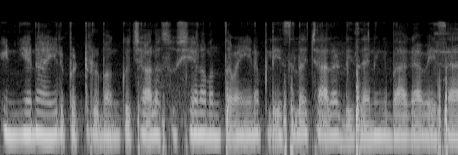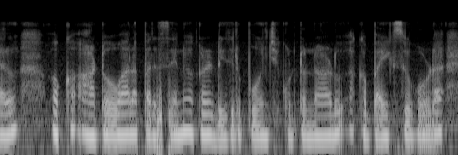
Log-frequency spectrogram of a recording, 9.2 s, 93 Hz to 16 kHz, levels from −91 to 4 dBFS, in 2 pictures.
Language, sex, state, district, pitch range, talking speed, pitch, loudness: Telugu, male, Andhra Pradesh, Guntur, 170-190 Hz, 155 wpm, 180 Hz, -28 LUFS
